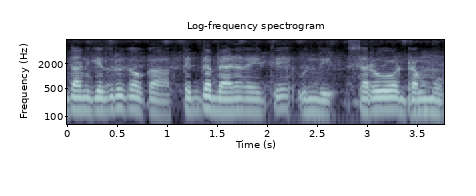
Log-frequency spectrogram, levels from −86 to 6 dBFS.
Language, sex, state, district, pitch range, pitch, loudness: Telugu, male, Andhra Pradesh, Sri Satya Sai, 130-145 Hz, 135 Hz, -18 LUFS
